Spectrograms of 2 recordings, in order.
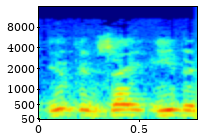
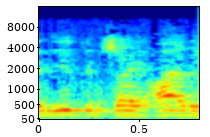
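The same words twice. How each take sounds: First: "either" said as EE-ther; "either" with ee, the first way. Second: "either" said as EYE-ther; "either" with eye, the other way. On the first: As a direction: say "either" with a long ee. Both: Shown as a demonstration. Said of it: "I don't care how it's pronounced".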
